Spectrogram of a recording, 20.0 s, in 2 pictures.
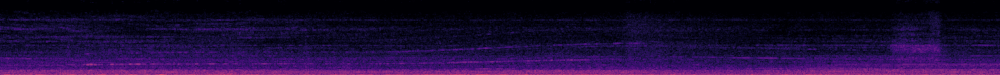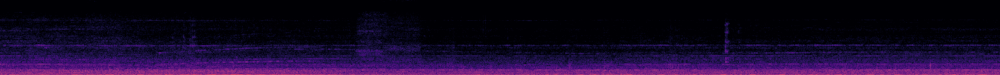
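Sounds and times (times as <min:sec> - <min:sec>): diesel locomotive rumble: 0:00.0 - 0:20.0
high wheel squeal: 0:00.1 - 0:15.2.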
